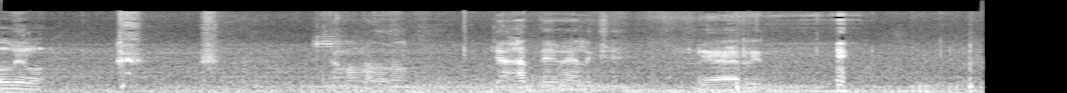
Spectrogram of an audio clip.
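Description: A second man laughs nearby.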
